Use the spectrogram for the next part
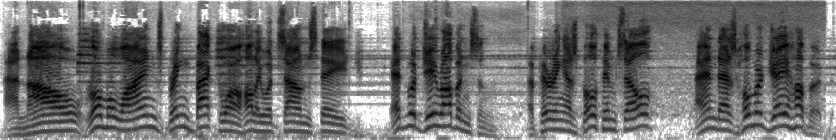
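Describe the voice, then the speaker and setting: A man's voice: high-pitched, big pitch swings, moderate pace, pushed and bright, poor audio. A man announcing a 1940s radio thriller in a theatrical, portentous manner. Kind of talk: dramatic 1940s radio introduction. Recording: old radio broadcast over music.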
